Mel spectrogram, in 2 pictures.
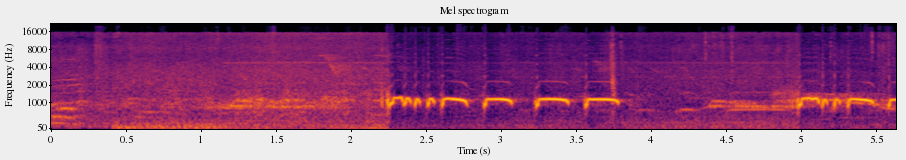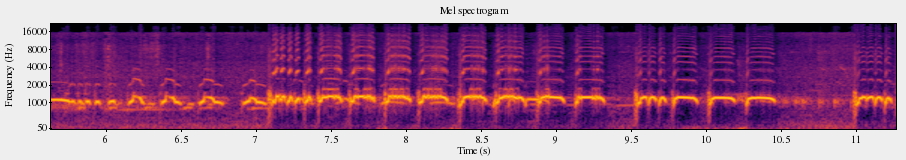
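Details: Zebra dove (perkutut) singing vigorously, recorded for training other birds: after two seconds of low background hum, a steady run of short, clipped cooing notes at mid pitch, repeated rapidly in bursts with brief pauses.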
